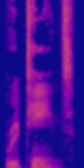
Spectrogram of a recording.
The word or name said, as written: routines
